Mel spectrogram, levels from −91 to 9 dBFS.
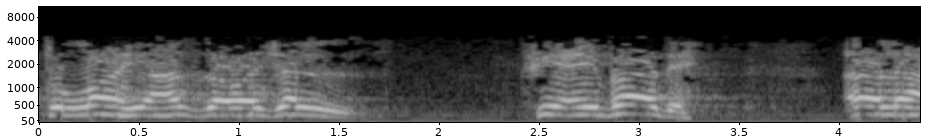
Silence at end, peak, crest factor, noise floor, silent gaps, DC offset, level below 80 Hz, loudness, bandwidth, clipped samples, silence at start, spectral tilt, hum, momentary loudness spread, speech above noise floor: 0 s; -10 dBFS; 12 dB; -54 dBFS; none; 0.3%; -62 dBFS; -20 LUFS; 4.6 kHz; under 0.1%; 0 s; -10 dB/octave; none; 10 LU; 34 dB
